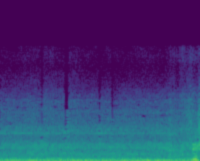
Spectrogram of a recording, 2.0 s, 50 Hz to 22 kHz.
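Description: Steady rush and low hum of an Airbus A321's cabin ventilation while the airliner sits at the gate during boarding, with faint voices in the background.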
